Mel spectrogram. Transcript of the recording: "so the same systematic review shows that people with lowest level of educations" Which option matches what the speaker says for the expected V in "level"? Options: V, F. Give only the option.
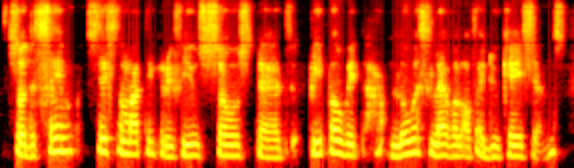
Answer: V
